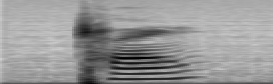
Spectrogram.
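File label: "chang", Mandarin Chinese, second tone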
